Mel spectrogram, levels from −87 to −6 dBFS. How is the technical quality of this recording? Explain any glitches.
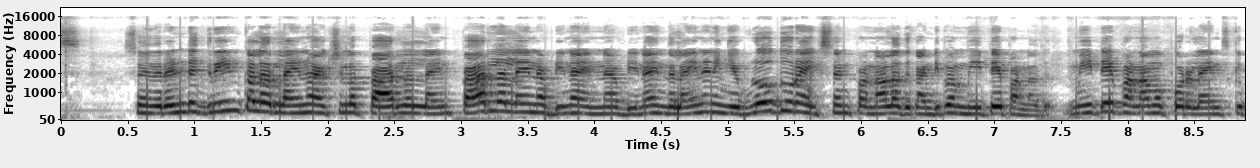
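The recording has a steady tick running through nearly all of it. What you're hearing are periodic USB or driver dropouts, from about 0.15 s to 8.61 s, spaced every 0.25 s, so roughly four a second and around forty in total. Something is stalling the USB bus or audio driver on a fixed schedule, and each time about a millisecond of audio gets skipped outright. That splice comes across as a small regular pop.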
